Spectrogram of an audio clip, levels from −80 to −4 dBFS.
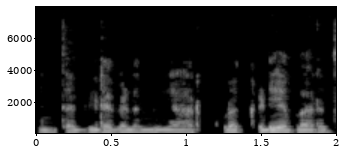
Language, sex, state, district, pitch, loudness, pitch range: Kannada, male, Karnataka, Bijapur, 100 Hz, -33 LUFS, 95-105 Hz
